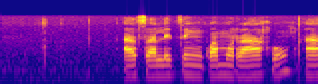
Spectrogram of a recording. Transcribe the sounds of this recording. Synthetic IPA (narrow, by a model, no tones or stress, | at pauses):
asalet͡sʼeŋ̩kwamʊraχʊa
